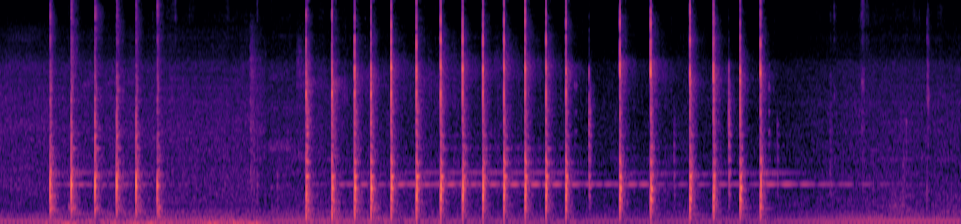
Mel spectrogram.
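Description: Hammer blows on a wooden girt at a timber-frame post. A quick run of about six blows comes first, then, after a pause of about two seconds, a longer steady run of about eighteen at roughly three a second, with a faint ring hanging under the second run.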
